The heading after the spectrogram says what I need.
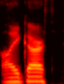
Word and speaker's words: Aigarth: Yeah, I just recently realized I should be pronounced Igart, but um, come from Beyond said, "Ask her in three days by X."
